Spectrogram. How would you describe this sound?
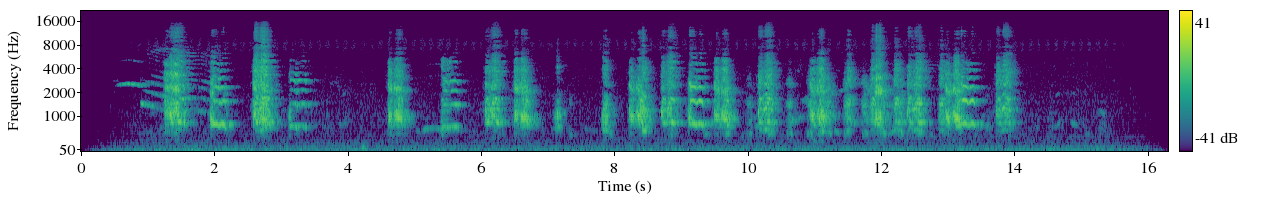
Flamingo Calls, Ensemble, A
Audio of a group of American Flamingos calling at the Jacksonville Zoo in Florida. There were about 20 of them. I've removed a large amount of noise that was present. A child can be heard screaming at the beginning.
An example of how you might credit is by putting this in the description/credits:
The sound was recorded using a "H1 Zoom recorder" on 22nd August 2017.
american, bird, call, calls, ensemble, flamingo, group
